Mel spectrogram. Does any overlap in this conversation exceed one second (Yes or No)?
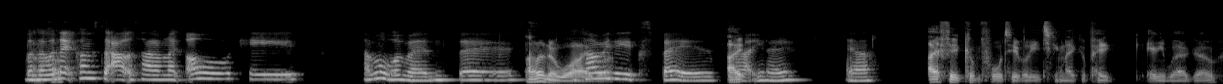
No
